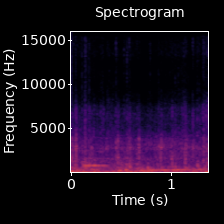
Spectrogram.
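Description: Soft, low cooing of a golden highflyer pigeon, faint and close, over a light background hum.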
